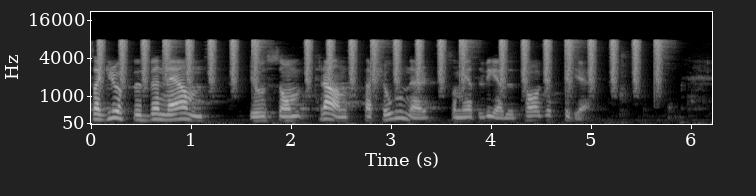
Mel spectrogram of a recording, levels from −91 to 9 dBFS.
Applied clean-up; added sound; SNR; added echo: classical method log-MMSE.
